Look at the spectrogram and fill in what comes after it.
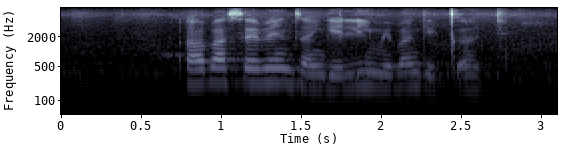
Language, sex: South Ndebele, female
